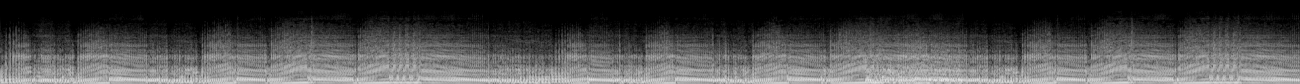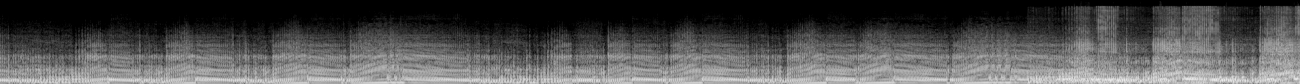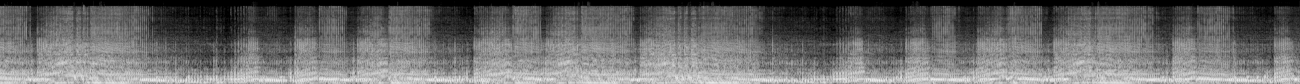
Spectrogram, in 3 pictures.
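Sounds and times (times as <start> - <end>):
motorcycle engine revving: 0.0 - 39.0.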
